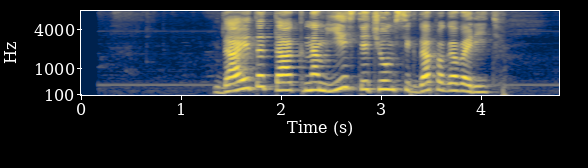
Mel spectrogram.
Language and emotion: Russian, neutral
